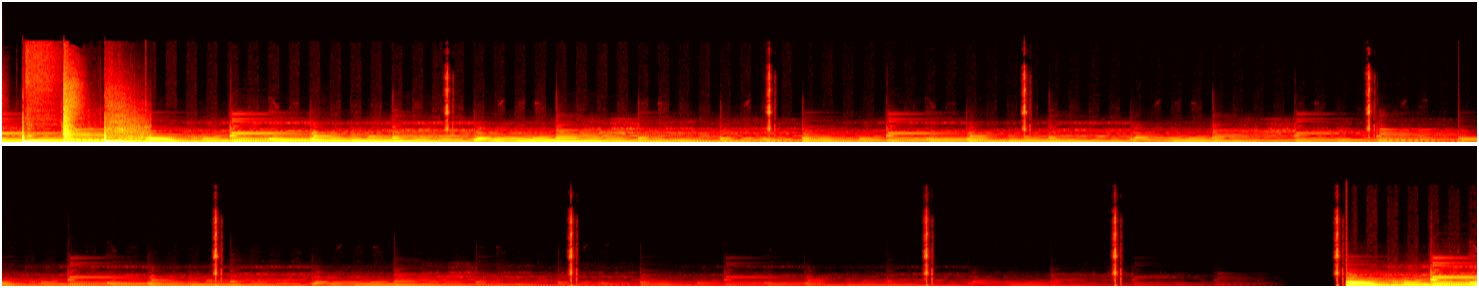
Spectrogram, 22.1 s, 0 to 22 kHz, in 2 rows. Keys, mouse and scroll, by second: 2.8-3.4 scroll down 3, 3.4 click, 4.5 g, 6.3-7.4 shift+middle drag, 7.4-7.8 scroll up 1, 7.8 click, 9.1 shift+a, 10.7 scroll down 3, 10.9-11.8 middle drag, 11.8 s, 13.1-13.4 scroll down 5, 13.4-14.3 middle drag, 14.3 KP_1, 14.6-15.5 scroll up 7, 15.5 click, 17.4 g, 18.4-18.8 scroll down 2, 18.8-19.2 middle drag, 19.5 click, 20.1 shift+a, 21.5-22.1 middle drag.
